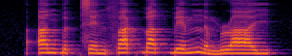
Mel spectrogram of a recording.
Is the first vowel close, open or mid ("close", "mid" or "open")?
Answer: open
